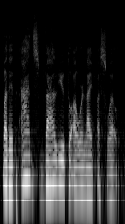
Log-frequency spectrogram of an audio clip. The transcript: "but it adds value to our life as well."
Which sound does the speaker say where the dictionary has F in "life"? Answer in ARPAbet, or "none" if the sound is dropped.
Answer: F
